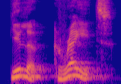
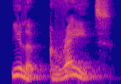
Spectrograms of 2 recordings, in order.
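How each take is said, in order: First: The word 'you' is unstressed and reduced. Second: The same.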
